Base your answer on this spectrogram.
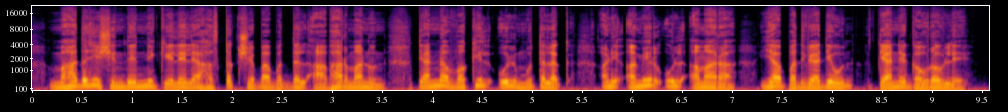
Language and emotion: Marathi, neutral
